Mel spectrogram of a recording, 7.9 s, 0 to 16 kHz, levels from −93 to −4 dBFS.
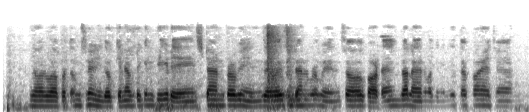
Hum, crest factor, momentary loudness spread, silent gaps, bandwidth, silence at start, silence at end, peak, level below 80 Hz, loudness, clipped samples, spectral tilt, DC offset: none; 16 dB; 14 LU; none; 7.8 kHz; 0.1 s; 0.3 s; -2 dBFS; -46 dBFS; -17 LUFS; under 0.1%; -5.5 dB/octave; under 0.1%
